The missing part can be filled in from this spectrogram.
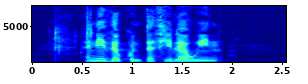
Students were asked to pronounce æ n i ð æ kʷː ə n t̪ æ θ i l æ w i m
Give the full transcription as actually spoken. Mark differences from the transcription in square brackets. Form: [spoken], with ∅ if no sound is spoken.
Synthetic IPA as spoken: æ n i ð æ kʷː ə n t̪ æ θ i l æ w i [n]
